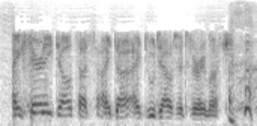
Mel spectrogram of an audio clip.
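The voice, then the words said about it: Put-on Irish brogue. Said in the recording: “You do a great brogue. I can tell you're in the theater. Very, very nice.”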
